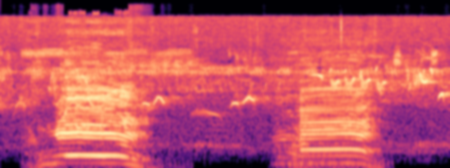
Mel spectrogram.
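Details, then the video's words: Cows from a herd of dozens walking home from the fields to the pen in the afternoon; two long harmonic moos about two seconds apart, falling at the end, with faint chirping birds and insects behind. "Sound Dozens of Moo Cows Walking Home from the Fields to the Pen in the Afternoon, Sound of Cows"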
